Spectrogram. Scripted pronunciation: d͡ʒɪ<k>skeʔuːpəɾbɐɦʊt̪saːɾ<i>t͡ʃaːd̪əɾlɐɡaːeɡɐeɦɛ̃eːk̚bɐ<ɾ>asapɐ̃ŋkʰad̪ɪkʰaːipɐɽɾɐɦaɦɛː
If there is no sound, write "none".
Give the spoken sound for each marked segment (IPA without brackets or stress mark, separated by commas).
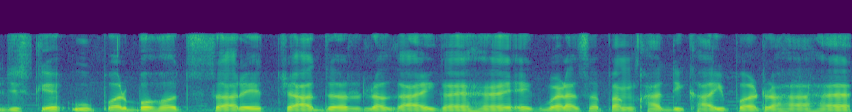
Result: none, e, ɽ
